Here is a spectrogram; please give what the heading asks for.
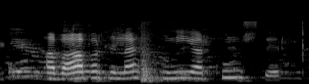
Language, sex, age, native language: Icelandic, male, 18-19, Icelandic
